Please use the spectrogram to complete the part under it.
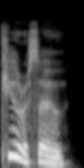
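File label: "curacao", British English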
